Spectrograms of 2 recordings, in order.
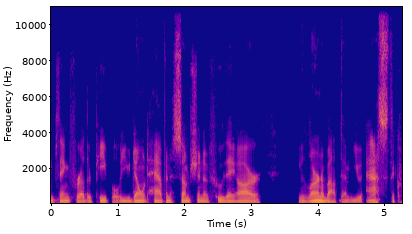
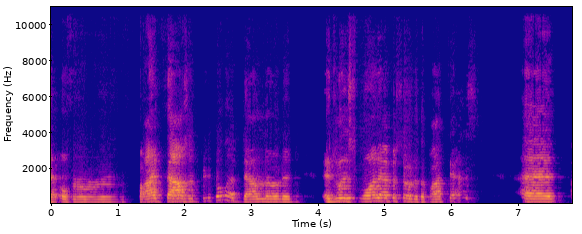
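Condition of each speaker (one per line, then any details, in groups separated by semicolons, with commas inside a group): No condition
Spastic quadriplegic cerebral palsy; spastic quadriplegic, from birth, hamstring spasticity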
